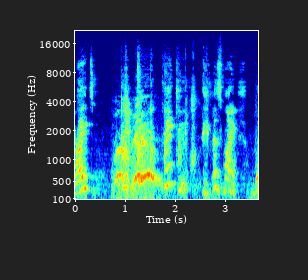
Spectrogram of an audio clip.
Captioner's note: audience "woos"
